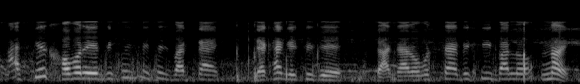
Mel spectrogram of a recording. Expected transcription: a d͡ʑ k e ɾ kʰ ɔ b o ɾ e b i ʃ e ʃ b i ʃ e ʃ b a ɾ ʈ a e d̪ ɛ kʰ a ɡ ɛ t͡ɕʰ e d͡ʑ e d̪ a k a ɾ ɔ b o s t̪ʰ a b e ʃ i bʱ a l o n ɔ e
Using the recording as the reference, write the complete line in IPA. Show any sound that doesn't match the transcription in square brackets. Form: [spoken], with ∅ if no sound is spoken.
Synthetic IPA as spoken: a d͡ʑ k e ɾ kʰ ɔ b o ɾ e b i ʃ e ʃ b i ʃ e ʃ b a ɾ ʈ a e d̪ ɛ kʰ a ɡ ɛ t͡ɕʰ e d͡ʑ e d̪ a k a ɾ ɔ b o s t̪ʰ a b e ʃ i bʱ a l o n ɔ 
